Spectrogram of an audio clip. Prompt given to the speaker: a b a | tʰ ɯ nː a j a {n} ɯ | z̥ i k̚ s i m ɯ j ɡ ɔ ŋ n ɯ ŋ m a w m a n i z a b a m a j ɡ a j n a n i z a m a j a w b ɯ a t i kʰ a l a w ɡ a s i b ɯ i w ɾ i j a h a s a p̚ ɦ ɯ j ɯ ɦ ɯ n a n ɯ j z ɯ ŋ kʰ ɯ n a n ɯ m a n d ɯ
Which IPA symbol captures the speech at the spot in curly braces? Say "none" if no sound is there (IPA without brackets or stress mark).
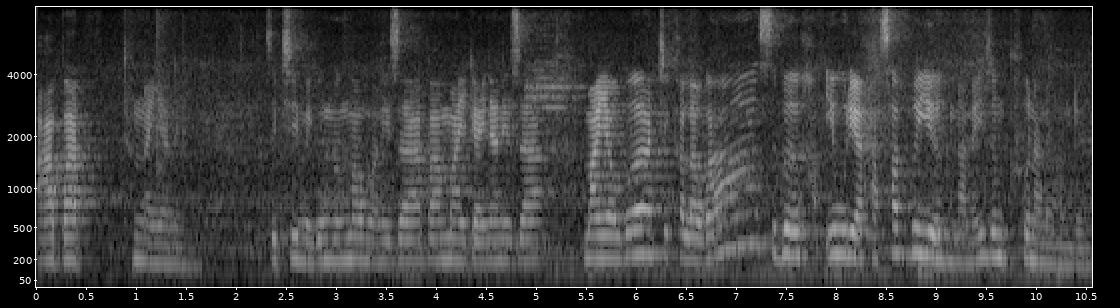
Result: n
